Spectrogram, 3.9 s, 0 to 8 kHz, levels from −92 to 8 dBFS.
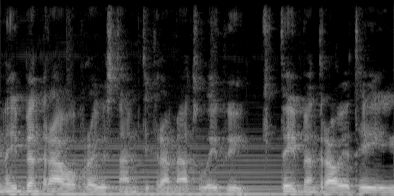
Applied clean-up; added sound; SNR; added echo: none; Bowed string instrument; 8 dB; none.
